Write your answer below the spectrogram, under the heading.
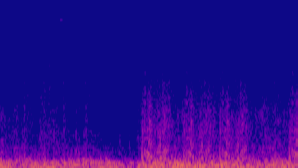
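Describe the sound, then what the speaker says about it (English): Bombardment explosions at Singapore in the War in the Pacific game, a rumbling series of low booms that swells into a heavier blast midway, moderately faint and continuous, with no voices. "bombardment at Singapore"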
